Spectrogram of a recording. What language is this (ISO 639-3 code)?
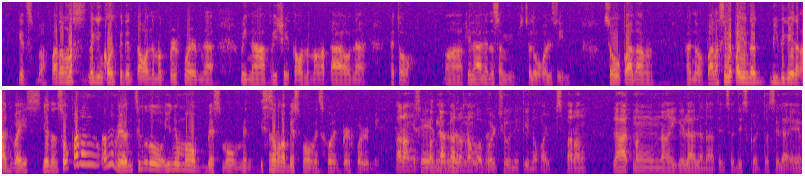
fil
